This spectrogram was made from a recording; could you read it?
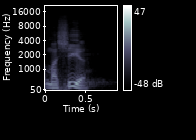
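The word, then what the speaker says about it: Mashía (מָשִׁיחַ): El término Mesías proviene del hebreo, ni lo voy a decir porque no hablo hebreo, pero la manera de pronunciarlo en nuestro idioma es Mashía, que significa en español el ungido.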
